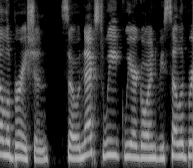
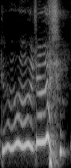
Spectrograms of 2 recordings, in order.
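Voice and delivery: put-on high warbly old lady singing; 11 semitones higher, 3 dB louder, faster than usual. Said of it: "do my best old lady voice".

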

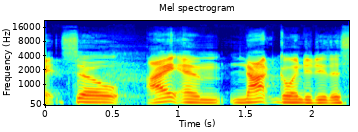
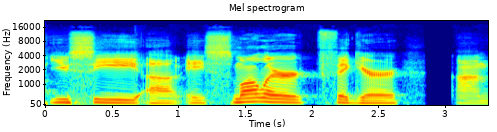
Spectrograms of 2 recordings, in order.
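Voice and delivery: usual speaking voice

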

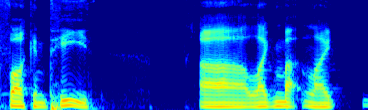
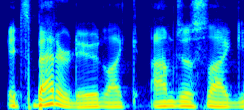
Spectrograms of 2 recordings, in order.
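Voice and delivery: normal talking voice

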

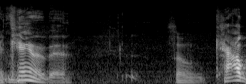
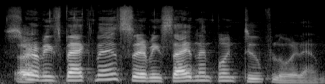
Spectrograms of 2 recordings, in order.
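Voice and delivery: bad Jamaican accent; 8 semitones higher, 4 dB louder than usual. Trying the label reading before giving up, bad Jamaican accent. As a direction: attempt a Jamaican accent and miss. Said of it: "I don't have a good Jamaican voice".

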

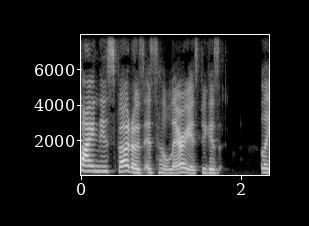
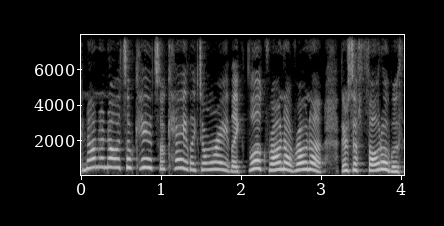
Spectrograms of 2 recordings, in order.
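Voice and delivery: high, coaxing voice of soothing friends; friends comforting; 9 semitones higher, faster than usual. Retold or imitated. Friends calming a sobbing girl, high and coaxing. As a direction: coax a crying friend toward the photo booth. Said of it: "all my friends were like".

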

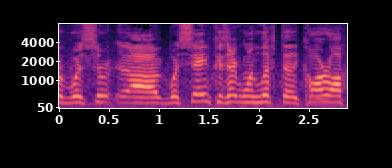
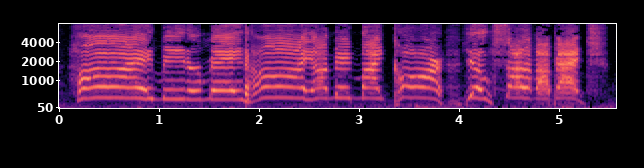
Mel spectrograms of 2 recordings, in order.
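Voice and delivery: high mocking yell; shouting; 8 semitones higher, slower than usual. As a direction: yell it out sarcastically. Yelling at meter maid.

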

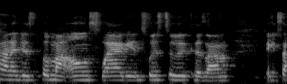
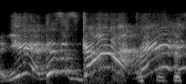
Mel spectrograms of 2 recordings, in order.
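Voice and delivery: high, loud, stretched-out excitement; excited exclamation; 5 dB louder than usual. Real, not acted. Exclaiming that this is God's doing.

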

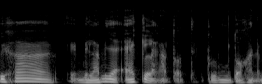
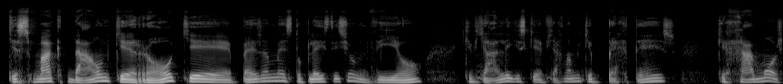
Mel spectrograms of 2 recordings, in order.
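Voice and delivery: ordinary talk

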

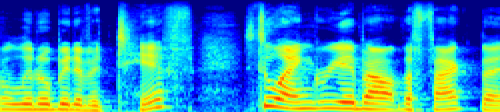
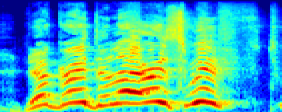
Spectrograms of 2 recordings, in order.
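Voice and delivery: high, booming mock boast; hammed-up, far louder character voice; put-on character voice; 11 semitones higher, 11 dB louder than usual. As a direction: imitate a showman crying out his own name. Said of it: "hearing him going".

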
